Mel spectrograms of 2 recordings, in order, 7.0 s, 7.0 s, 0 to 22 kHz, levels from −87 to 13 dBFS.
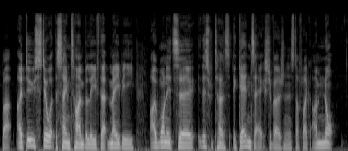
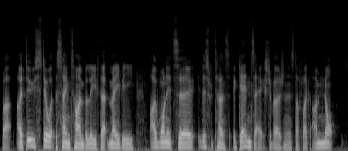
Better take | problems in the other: first | muffled; very; fading above 3.5 kHz

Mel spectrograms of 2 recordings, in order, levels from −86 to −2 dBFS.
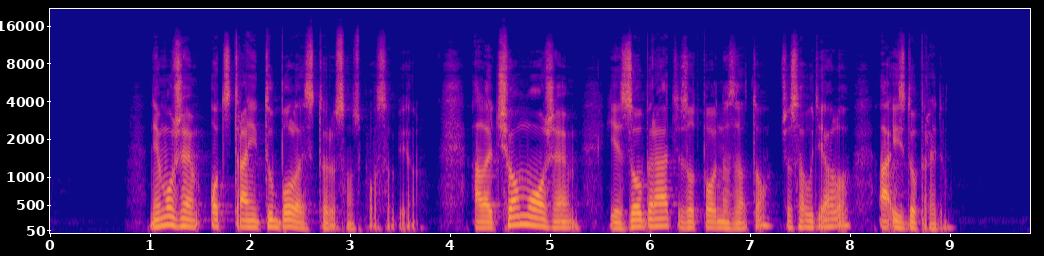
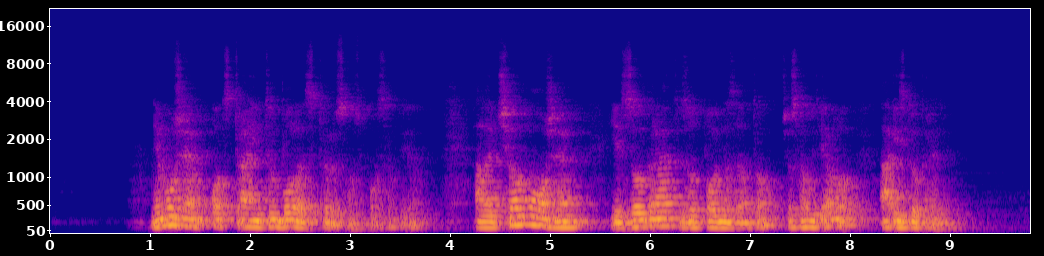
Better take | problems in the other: first | room echo; noticeable; dies away in 0.9 s // off-mic speech; far

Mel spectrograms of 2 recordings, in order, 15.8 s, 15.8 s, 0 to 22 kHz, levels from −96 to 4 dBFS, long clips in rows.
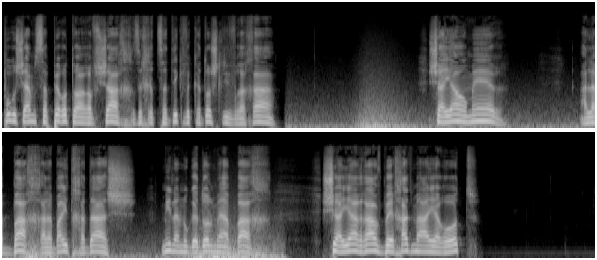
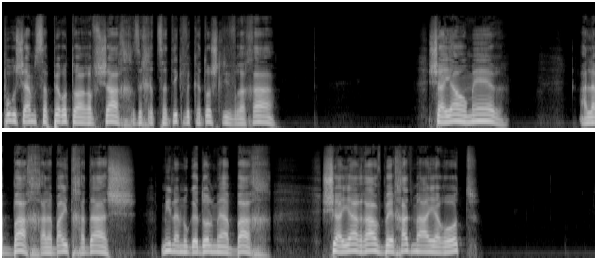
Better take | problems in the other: second | wind noise on the microphone; occasional gusts; from 4 to 12 s; 20 dB below the speech

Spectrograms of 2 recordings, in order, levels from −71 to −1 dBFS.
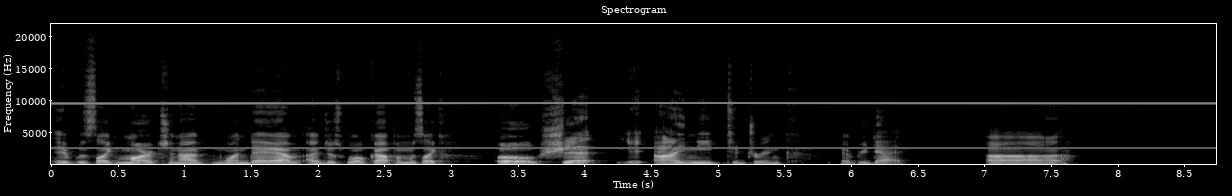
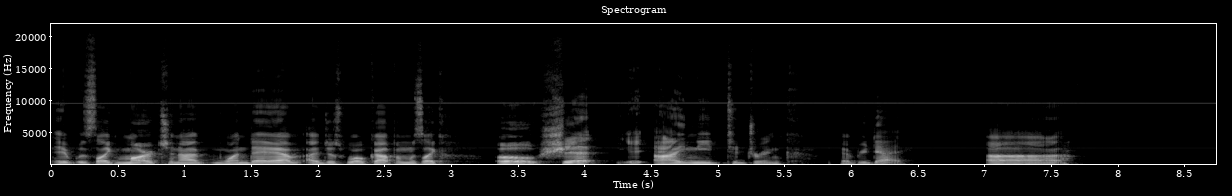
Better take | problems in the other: second | high-pitched whine; loud; throughout; 9.5 kHz, 6 dB below the speech; faint in the second

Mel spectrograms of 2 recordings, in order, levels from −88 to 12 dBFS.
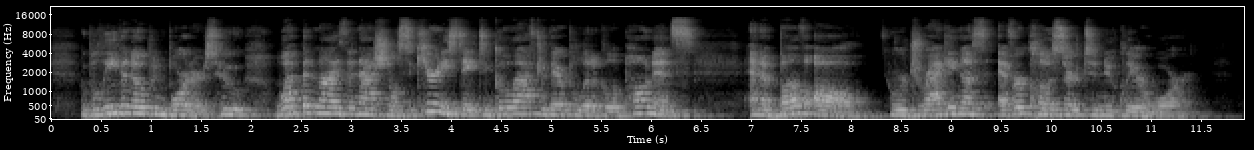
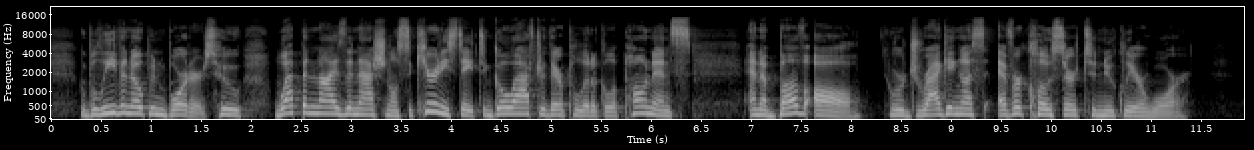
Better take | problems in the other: second | off-mic speech; far // room echo; slight; dies away in 0.5 s

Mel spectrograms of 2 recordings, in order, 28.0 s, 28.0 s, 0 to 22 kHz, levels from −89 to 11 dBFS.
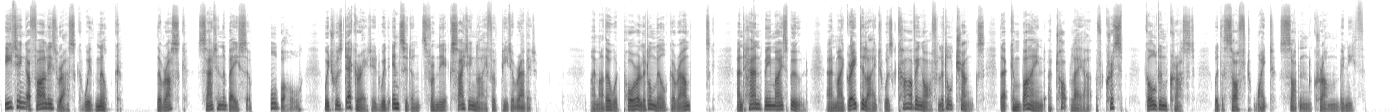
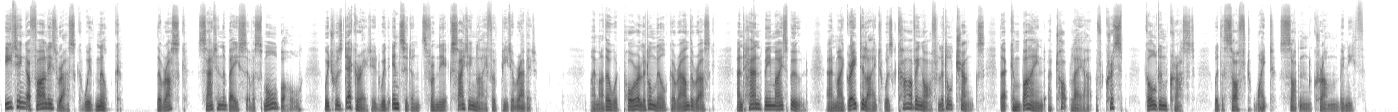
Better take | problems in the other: second | audio cutting out; at 5 s and at 14 s

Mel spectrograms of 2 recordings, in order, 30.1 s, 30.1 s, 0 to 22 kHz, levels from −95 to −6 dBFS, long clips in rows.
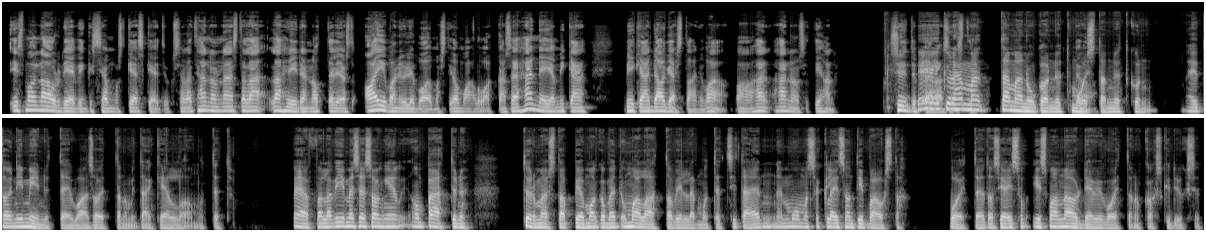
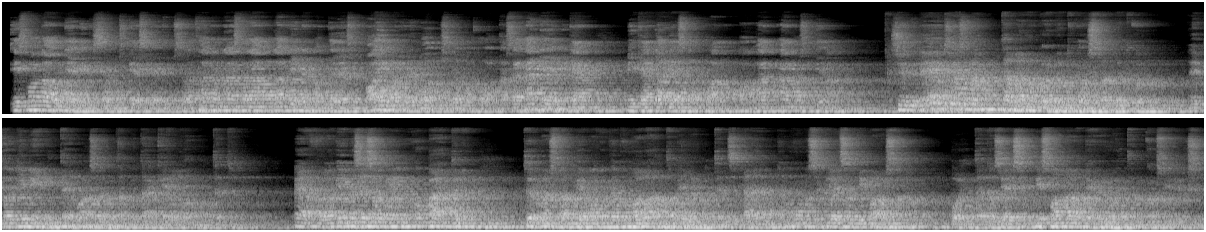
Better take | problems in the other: first | off-mic speech; far // room echo; strong; dies away in 3 s

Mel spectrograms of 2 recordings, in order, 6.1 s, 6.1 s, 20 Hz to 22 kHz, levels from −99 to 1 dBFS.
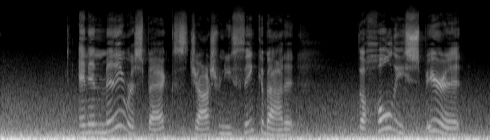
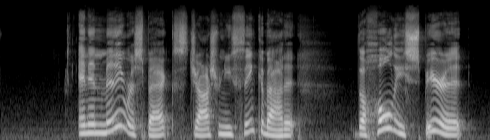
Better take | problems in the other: second | wind noise on the microphone; heavy; 6 dB below the speech

